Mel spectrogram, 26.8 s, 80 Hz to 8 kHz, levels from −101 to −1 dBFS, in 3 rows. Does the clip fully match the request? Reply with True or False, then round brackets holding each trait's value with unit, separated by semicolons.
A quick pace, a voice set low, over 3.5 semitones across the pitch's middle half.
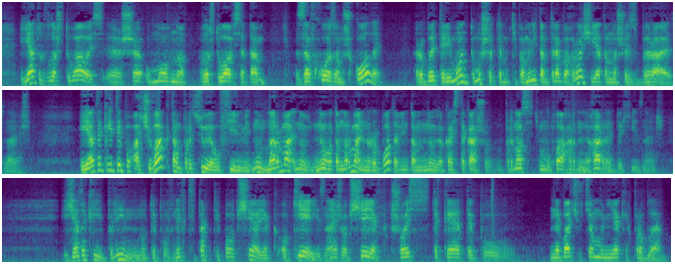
True (180 wpm; 125 Hz; 3.9 semitones)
